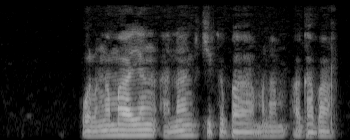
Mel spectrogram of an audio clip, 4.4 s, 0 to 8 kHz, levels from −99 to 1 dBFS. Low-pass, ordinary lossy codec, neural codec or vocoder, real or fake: 7.2 kHz; AAC, 32 kbps; none; real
